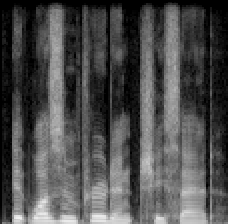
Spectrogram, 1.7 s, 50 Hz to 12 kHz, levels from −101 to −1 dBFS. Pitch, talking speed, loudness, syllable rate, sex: 200 Hz, 175 wpm, -17 LUFS, 4.5 syllables/s, female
